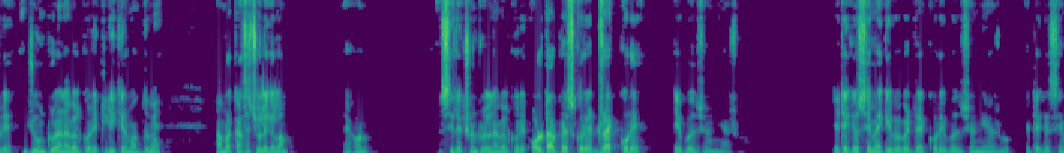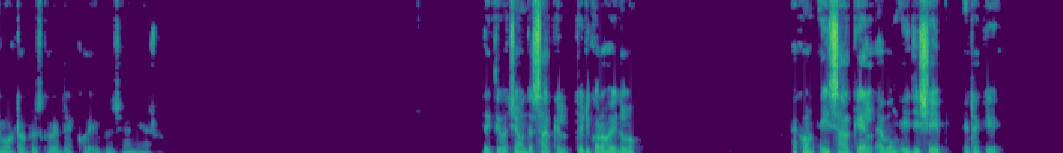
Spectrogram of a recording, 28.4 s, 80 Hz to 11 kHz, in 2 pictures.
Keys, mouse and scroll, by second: 0.2 space, 0.4 click, 0.8 space, 4.9-13.2 drag, 13.2-16.0 alt+drag, 16.2 click, 18.2 ctrl+-, 19.9 ctrl+=, 24.1 click.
